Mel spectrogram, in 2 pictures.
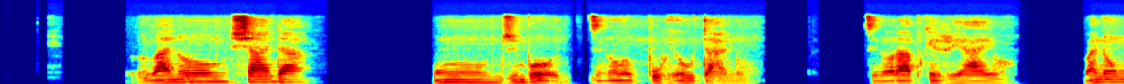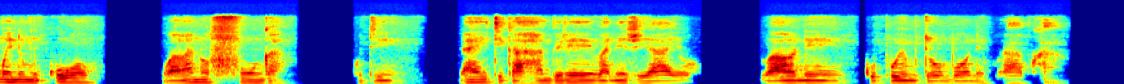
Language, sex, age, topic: Ndau, male, 36-49, health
